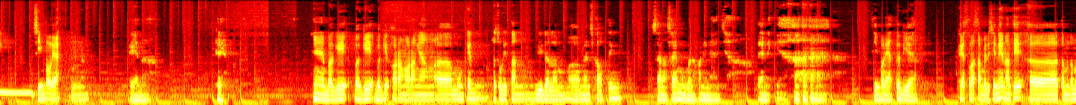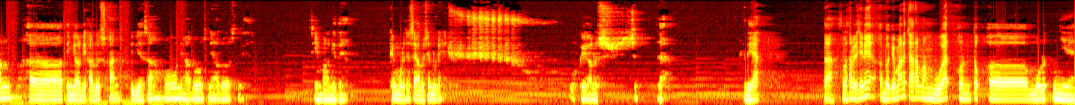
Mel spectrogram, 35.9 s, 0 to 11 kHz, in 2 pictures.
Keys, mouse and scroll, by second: 0.7 middle click, 1.7 click, 3.3-3.7 scroll up 1, 3.9 middle click, 4.8 shift+middle click, 5.8 middle click, 6.8 click, 13.0 middle click, 13.7-14.4 scroll down 2, 14.4 middle click, 15.5-15.9 scroll up 2, 16.0 shift+middle click, 17.1 middle click, 19.7 click, 20.4 click, 23.6-24.3 scroll down 2, 24.5 click, 31.6-32.4 scroll up 2, 32.4 scroll down 1, 32.5-33.1 scroll down 1, 33.1-34.5 middle drag, 33.1 scroll down 1, 34.6-35.0 scroll up 2.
